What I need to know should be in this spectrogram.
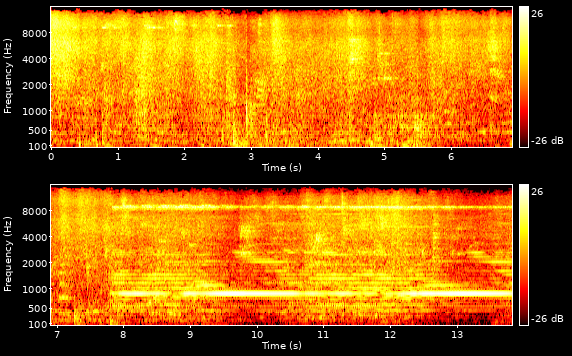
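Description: A man plays a long wooden flute with steady, held notes.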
